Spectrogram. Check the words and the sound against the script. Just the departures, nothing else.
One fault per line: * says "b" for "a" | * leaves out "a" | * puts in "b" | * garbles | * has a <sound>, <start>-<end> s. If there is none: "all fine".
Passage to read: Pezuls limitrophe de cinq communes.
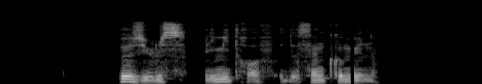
* has a dropout, 3.5-3.5 s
